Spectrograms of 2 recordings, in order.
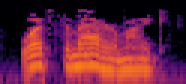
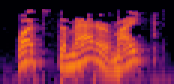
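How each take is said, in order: First: Said in the usual way. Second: Loud, high squawking parrot; talking bird. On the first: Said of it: "Mina, say". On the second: A narrator's reading. Mina the bird repeating the words back, loud squawk. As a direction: rattle it off like a mynah bird. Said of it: "went right along without stopping".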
